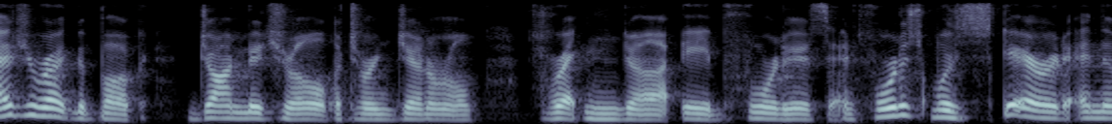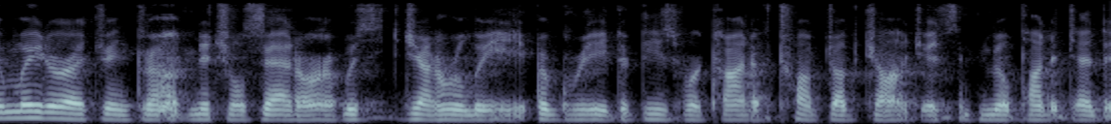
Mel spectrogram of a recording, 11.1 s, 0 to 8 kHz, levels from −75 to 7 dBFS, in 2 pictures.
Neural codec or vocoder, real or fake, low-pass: autoencoder, 22.05 kHz, a latent of 192 numbers a frame, VITS, trained on one speaker; fake; 7.2 kHz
